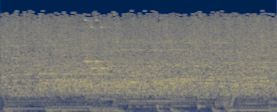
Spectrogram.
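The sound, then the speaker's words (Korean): Steady, dense applause from a crowd welcoming guests, fills the whole stretch, a continuous loud patter with a band or music playing low underneath and no talking over it. “여러분 박수로 환영해 주십시오.”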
